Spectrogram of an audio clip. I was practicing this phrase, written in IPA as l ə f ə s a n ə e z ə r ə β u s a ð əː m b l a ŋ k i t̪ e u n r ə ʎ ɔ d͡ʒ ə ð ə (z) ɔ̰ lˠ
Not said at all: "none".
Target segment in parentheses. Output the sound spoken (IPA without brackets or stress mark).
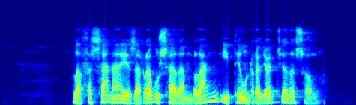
s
